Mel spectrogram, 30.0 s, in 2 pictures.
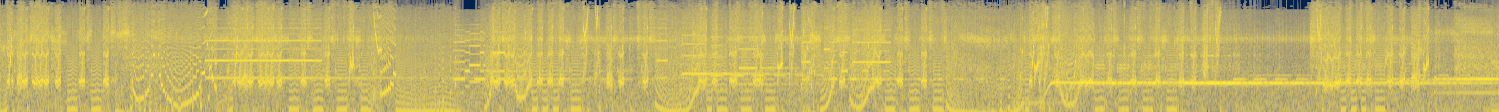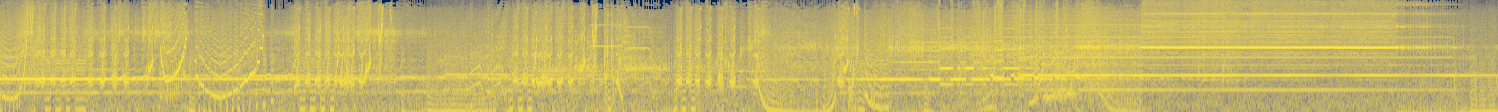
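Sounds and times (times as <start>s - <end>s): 
tape noise: 0.0s - 29.9s.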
